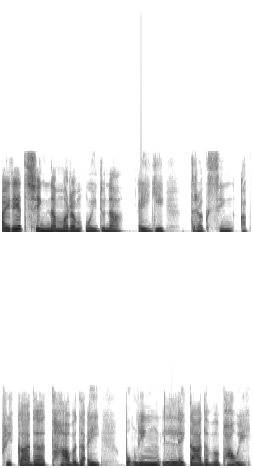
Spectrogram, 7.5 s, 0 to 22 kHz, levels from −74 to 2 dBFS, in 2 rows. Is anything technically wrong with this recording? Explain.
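Yes, there are two kinds of fault in this speech clip.

An underrun with held sample occurs at 2.08 s and again at 6.28 s. The output buffer runs dry, and the converter freezes on its last value for about 10 ms and then about 3 ms. It sounds like a brief flat dropout rather than a repeated tone. Around that much live audio is skipped.

Concealed Bluetooth headset packet loss runs from 4.06 to 4.21 s. Losses totalling 67.5 ms, with runs up to 15 ms, are patched by repeating recent waveform. Unlike the silent holds, this gives a buzzy, full-level smear with a slight warble, heard over the light graininess of the mSBC link.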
